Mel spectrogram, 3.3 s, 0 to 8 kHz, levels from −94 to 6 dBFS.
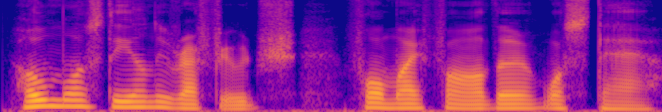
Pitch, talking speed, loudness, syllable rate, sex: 125 Hz, 180 wpm, -19 LUFS, 5.0 syllables/s, male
